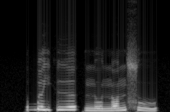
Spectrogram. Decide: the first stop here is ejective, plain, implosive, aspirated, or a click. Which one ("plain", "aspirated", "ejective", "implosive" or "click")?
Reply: implosive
